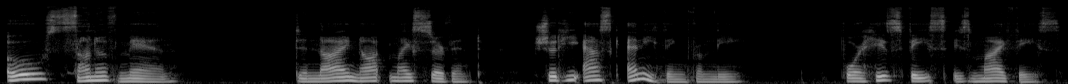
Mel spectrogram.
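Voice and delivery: reading scripture. Acted. Reads a sacred writing.

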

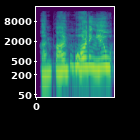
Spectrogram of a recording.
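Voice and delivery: very high, frightened little voice; scared, squeaky attempt at a threat; timid warning. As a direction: stammer a feeble warning, very high. Timid druid warns attacking wolves.

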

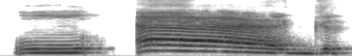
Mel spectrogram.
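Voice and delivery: "L-" held alone, then stretched "egg"; sounded out. Shown as a demonstration. Teacher breaking a word up for pupils, sounded out. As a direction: split off the L, then draw out "egg". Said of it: "What sound do you hear".

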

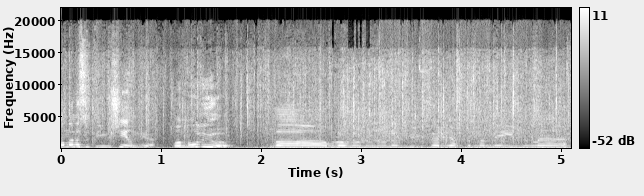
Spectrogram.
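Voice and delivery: loud, high panicked shouting at the screen; frantic loud yells of panic; panicked yelling. Real, not acted. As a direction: yell in alarm as the computer burns. Computer catches fire, panic.

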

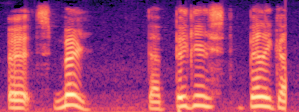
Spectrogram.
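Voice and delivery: big goat. A narrator's reading. Biggest goat stands up to the troll, loud and bold.

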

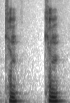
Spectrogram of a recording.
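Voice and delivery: "can" reduced to a soft "kn"; short, unstressed "can"; weak "can". Shown as a demonstration. Teacher demonstrating the weak form of "can". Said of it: "情态动词can是弱读".

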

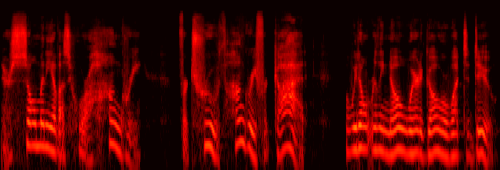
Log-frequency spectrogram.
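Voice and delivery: very soft, heartfelt plea; hushed earnestness. Retold or imitated. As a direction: share a longing softly, letting it linger. Retells young woman's earnest confession.

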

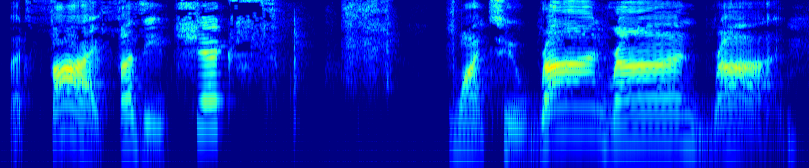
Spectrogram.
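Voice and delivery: put-on lively read-aloud to a child; storybook reading. Parent reading a farm book to a child, lively read-aloud. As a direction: read it brightly for a toddler.

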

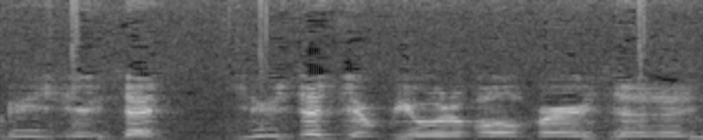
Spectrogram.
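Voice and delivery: slurring, weepy, overly sentimental call; drunk late-night voicemail. Acted. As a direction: pour your heart out, tipsy and teary.

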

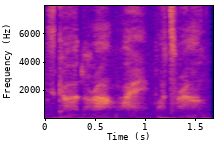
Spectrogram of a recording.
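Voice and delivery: unvoiced whisper. Real, not acted. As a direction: whisper it secretly. Whispered aside.

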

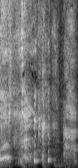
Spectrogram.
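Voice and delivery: airy high-pitched laugh; a breathless giggle; high breathy laugh. Real, not acted. Laughing at Cancer's ignorance, airy giggle.

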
